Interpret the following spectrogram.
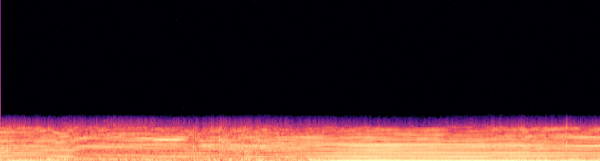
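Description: Electric hair clippers running with a steady buzz, a little louder in the second half.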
